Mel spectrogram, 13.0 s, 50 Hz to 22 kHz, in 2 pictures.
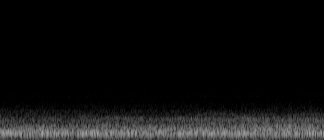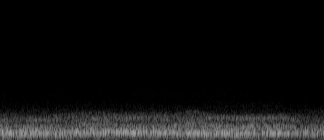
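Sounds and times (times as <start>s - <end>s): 
eerie low wind: 0.0s - 12.9s.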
